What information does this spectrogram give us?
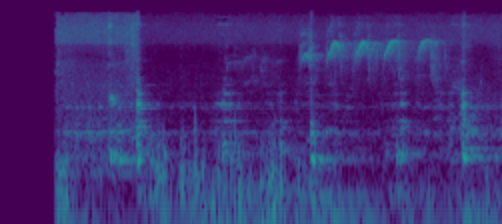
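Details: Late-arriving brown-eared bulbuls crowd a nearly empty food bowl, squabbling over the last scraps; a run of high, arched squealing calls comes midway through, over heavy low rumbling background noise.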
